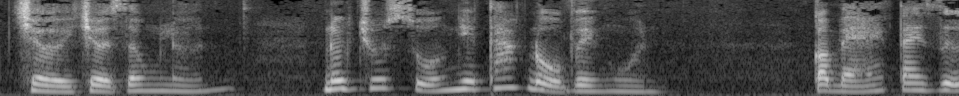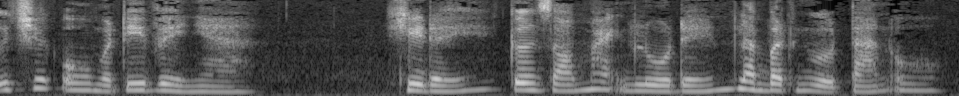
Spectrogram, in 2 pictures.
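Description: A woman narrating a scripted story in a steady, measured, dramatic way. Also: medium pitch, slightly rough.

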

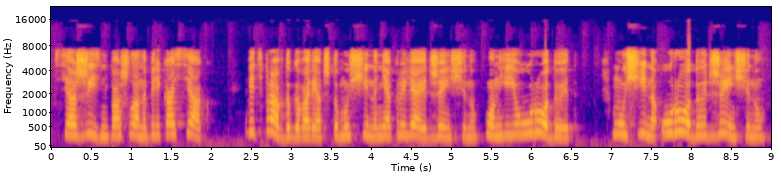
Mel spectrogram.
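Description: A woman's voice: sits high, normal speed, pitched above the performer's own voice, lightly acted. A woman voicing a desperate young woman on the phone, tearful and pleading, then screaming in anger, in a slightly muffled recording. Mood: furious.

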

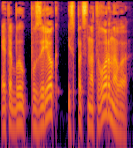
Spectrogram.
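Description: A man reading an audiobook novel aloud in an even, measured way. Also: sits low, dry recording, studio quality. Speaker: audiobook narrator. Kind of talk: scripted audiobook narration.

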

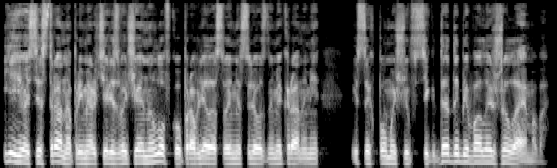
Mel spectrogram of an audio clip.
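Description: A male narrator with a dark, mellow voice reads a novel in a measured, even way. The sound is dry and close, with no room around it, and the pitch sits in a middle range. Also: no echo. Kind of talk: scripted audiobook narration.

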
